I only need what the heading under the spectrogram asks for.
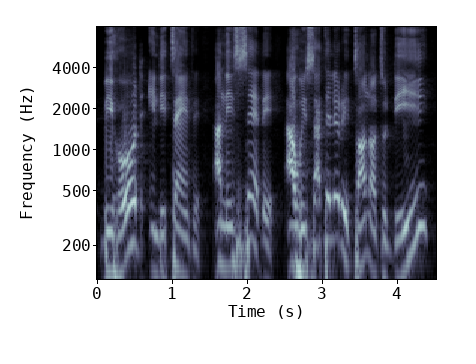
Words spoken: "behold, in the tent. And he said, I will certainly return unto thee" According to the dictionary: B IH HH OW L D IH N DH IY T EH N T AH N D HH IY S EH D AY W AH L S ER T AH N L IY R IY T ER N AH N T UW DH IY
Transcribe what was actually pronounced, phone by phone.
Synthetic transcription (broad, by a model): B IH HH OW L D IH N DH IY T EH N T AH N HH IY S EH D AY W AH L S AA T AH L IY R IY T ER N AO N T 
